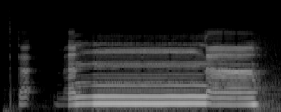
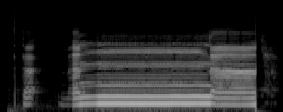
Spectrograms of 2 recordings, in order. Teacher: Ishmam is circling the lips without sound, without a dhamma sound at all. The one who watch and he can see with his eyes, he can see this dhamma. · Except in this word, you can feel there is a dhamma sound on it. Not that clear as a regular dhamma, but you can feel it in this word only.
